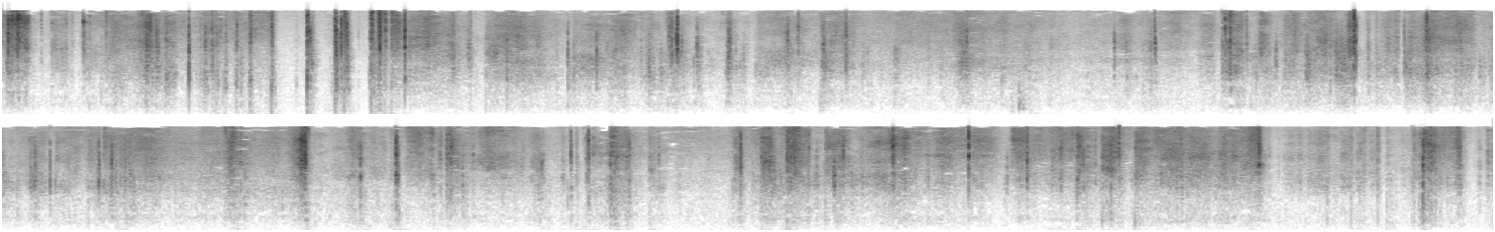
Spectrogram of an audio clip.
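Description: A knuckle or fingertips push and flip the thin paper pages of an open bible book, making the paper rustle. The sound is a dry, bright crinkling and rustling with many quick, sharp page flicks and almost no low end, rising and falling in bursts throughout.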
